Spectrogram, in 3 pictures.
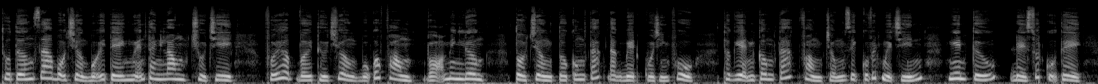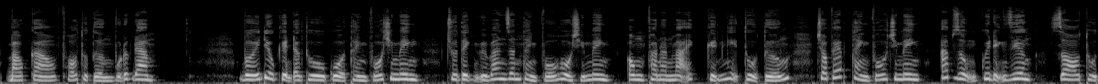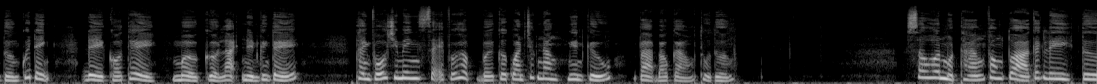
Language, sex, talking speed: Vietnamese, female, 255 wpm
